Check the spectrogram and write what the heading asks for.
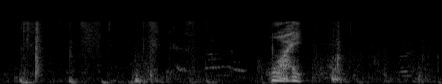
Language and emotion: Russian, neutral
